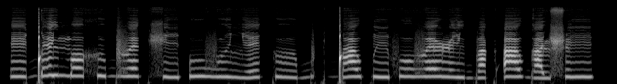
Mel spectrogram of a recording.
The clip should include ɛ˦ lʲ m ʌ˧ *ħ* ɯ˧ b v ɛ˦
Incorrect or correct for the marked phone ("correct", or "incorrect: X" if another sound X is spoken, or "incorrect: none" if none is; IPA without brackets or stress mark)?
incorrect: x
